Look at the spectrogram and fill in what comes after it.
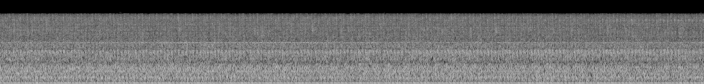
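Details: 2010 Kia Sorento 2.2 diesel at idle after injector replacement for hard start and crank-no-start: loud, harsh clatter throughout, as if something breaking up; knock source unclear, cause suspected, not confirmed.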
